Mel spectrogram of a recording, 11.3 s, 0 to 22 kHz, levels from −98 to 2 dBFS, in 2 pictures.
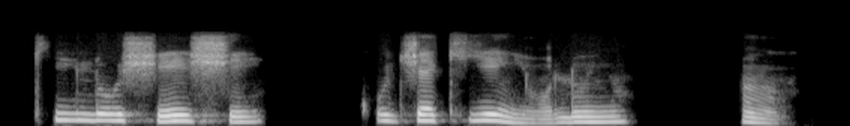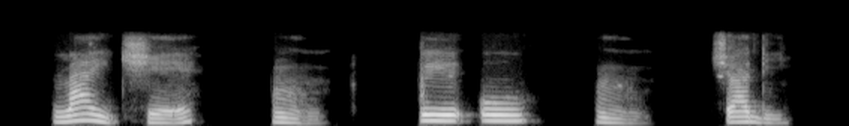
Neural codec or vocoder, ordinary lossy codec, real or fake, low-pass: vocoder, 22.05 kHz, 80 mel bands, Vocos; Opus, 32 kbps; fake; 7.2 kHz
